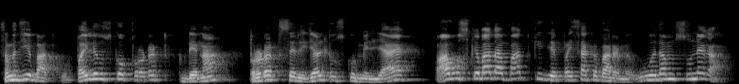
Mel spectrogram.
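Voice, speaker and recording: High-voiced man. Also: expressive, fairly quick, few pauses. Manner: asks the audience questions and answers them himself; repeats key points with emphasis. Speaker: business trainer. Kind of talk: motivational seminar talk.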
